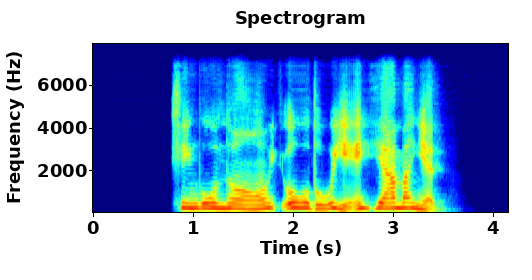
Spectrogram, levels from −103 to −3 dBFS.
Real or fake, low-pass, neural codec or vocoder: fake; 7.2 kHz; codec, 16 kHz, 0.7 kbps, FocalCodec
